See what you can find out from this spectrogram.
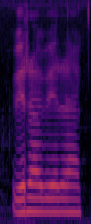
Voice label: "vera-vera", Wamesa

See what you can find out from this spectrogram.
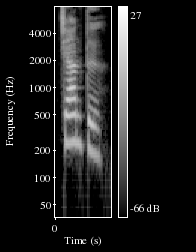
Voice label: "cañtw", Apatani

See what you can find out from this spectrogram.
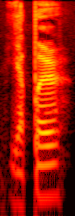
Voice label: "yapvr", Apatani

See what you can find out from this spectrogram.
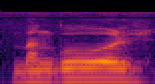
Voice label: "bangual", San Lucas Quiavini; old person

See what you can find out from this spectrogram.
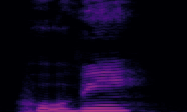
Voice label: "hubiñ", Apatani

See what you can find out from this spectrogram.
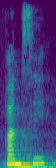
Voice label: "Louse", Naasioi

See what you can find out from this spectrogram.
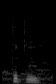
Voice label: "Sago String", Yimas

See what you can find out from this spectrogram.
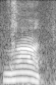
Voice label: "When", Pingelapese

